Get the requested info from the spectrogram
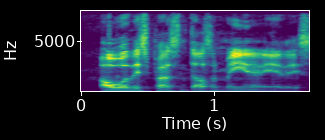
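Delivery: ordinary talk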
